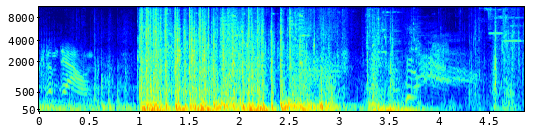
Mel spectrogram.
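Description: A gun fires in rapid bursts, loud and close.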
